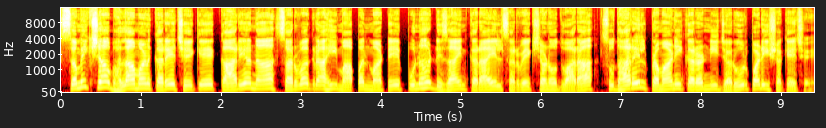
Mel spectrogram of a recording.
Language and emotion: Gujarati, neutral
